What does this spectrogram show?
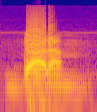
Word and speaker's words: Durham: el caso del informe darán un se escribe durham con h se anuncia para dar me darán que estaban investigando estaban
